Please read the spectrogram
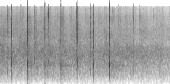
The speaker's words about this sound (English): So this is another group who really deserves a big round of applause.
